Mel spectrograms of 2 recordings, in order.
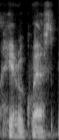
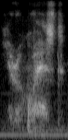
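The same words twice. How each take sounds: First: Said in the usual way. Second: Soft, voiceless aside; hushed wink. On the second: Shown as a demonstration. Host slyly naming the unofficial set, hushed wink. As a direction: drop to a near-whisper on the name.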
